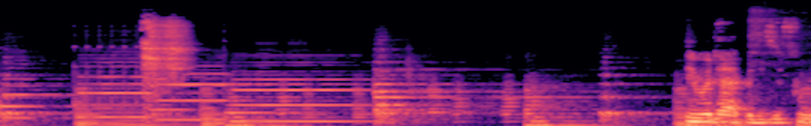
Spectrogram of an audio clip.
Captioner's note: laughs softly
